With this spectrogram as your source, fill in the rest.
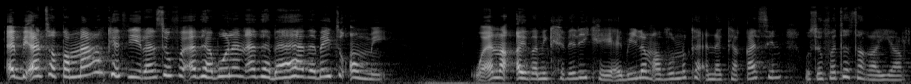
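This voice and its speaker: High, loud, defiant daughter for a toy doll play, voiced by a woman. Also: fast. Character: stubborn grieving young daughter, defiant.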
